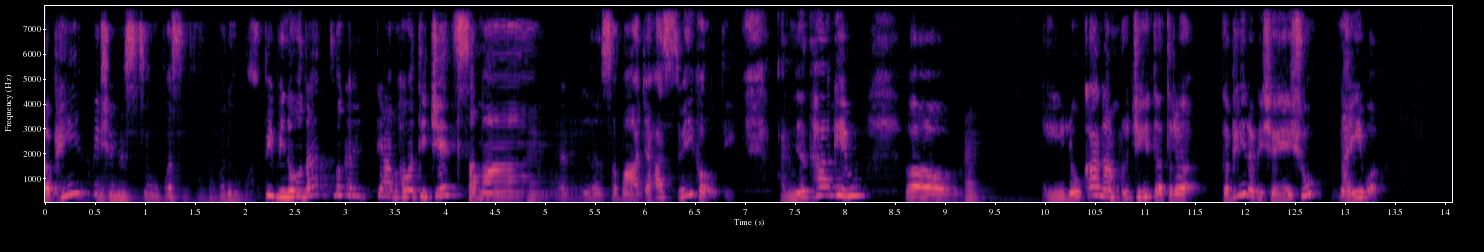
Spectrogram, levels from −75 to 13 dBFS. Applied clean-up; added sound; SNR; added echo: neural mask model DeepFilterNet 3.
